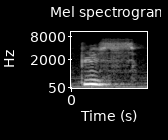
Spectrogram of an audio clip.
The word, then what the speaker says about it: plus: Dans ce cas, il est nécessaire de prononcer le S. Donc, on dit le plus.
